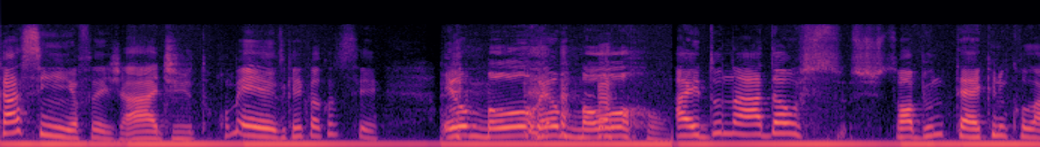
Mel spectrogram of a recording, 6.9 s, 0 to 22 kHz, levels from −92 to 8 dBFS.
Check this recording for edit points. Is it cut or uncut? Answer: cut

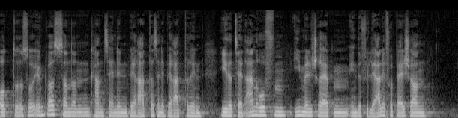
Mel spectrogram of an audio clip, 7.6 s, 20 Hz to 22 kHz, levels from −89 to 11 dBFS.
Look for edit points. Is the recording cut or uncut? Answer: cut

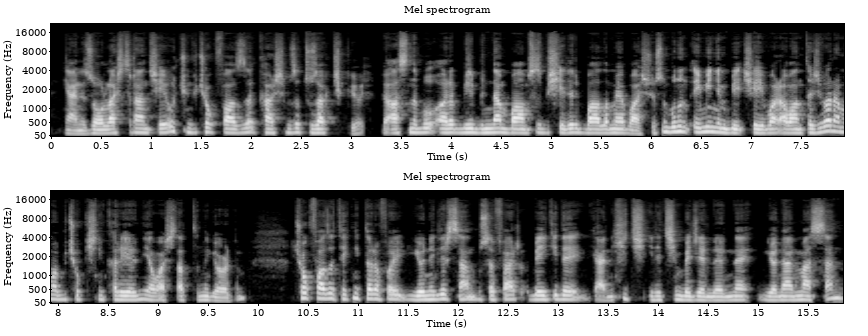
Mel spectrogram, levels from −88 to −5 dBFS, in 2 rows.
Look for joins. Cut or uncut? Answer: cut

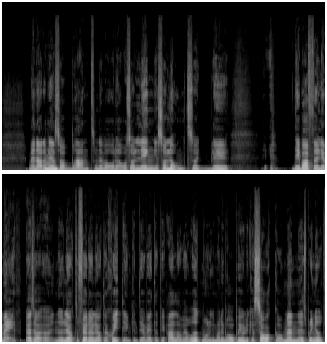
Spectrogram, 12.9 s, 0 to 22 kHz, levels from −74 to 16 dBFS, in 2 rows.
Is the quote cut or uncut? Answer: uncut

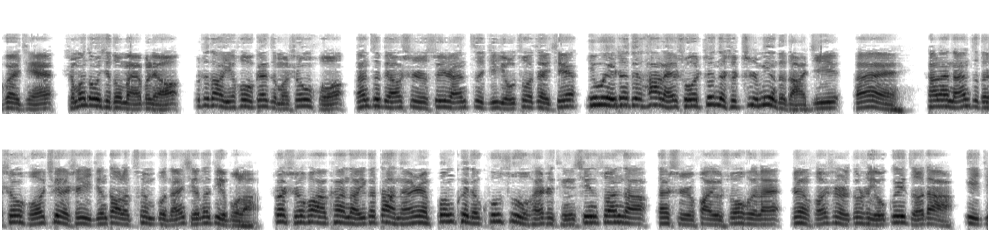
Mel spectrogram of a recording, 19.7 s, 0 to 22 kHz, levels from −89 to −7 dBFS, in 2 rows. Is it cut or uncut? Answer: cut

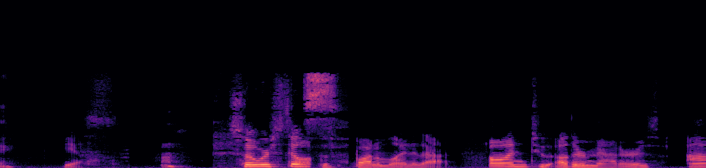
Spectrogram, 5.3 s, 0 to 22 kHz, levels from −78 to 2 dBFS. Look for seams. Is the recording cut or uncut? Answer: cut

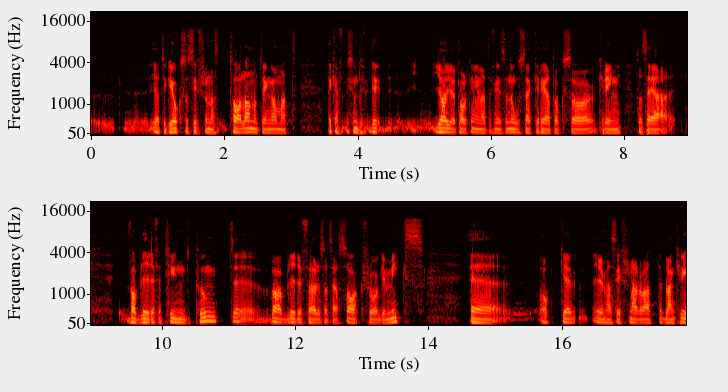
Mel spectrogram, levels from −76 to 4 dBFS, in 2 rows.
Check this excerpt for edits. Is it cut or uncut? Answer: cut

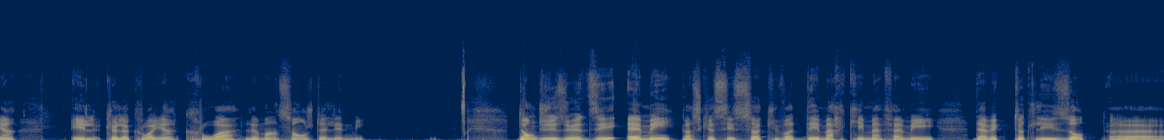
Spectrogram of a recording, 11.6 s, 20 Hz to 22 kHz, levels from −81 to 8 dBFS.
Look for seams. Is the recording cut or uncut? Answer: cut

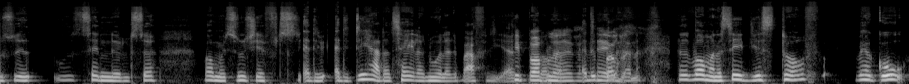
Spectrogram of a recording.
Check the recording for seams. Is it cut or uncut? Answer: cut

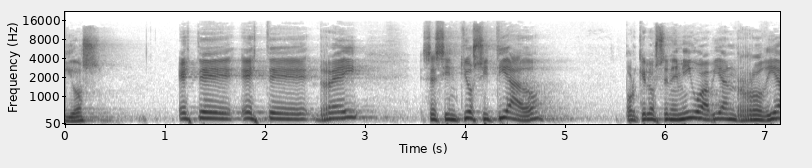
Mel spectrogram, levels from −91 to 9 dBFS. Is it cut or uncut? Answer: uncut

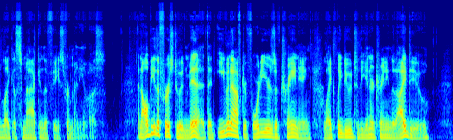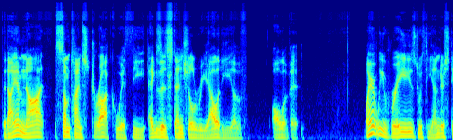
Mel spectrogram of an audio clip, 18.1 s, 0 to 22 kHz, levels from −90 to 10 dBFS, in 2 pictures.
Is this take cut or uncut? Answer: cut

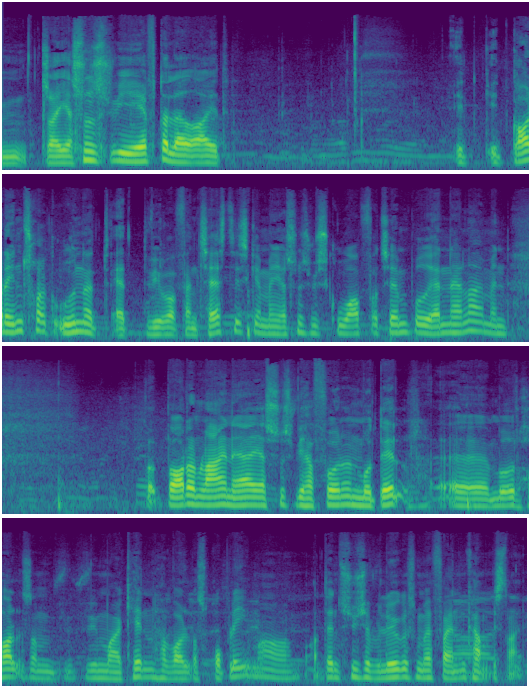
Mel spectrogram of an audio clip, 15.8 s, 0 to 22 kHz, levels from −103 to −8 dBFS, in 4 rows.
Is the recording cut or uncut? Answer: uncut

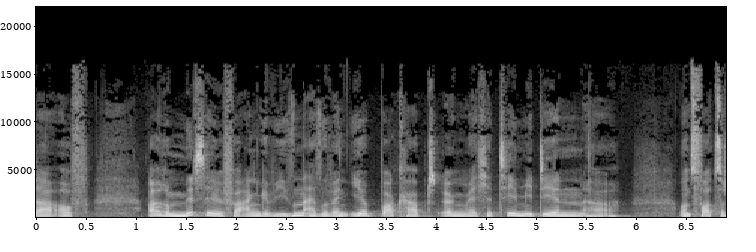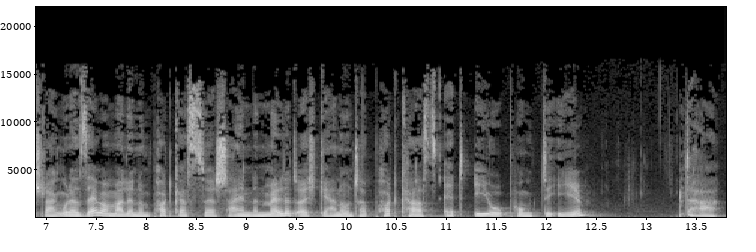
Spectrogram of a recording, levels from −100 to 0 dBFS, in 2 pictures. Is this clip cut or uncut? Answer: uncut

